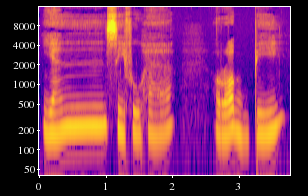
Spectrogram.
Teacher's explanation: اخفاء جب کریں گے تو سین کے لیے زبان تیار اور 2 سیکنڈس کا ٹائم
